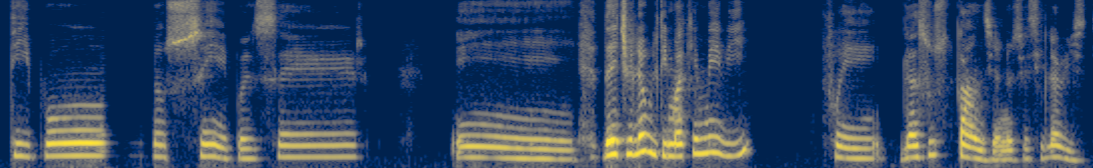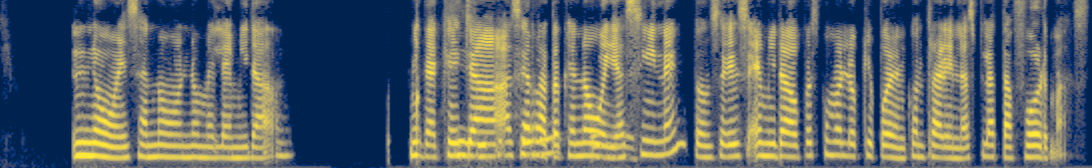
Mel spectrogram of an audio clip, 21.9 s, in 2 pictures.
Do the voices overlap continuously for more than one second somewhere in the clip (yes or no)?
yes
